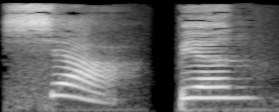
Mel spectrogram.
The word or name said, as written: xia4bian5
